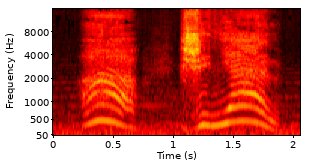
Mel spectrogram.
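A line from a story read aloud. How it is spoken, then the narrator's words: Very enthusiastic shout. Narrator (French): cria Louis très enthousiaste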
